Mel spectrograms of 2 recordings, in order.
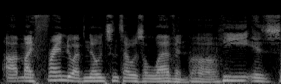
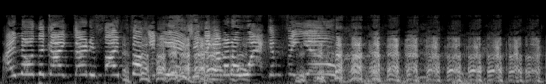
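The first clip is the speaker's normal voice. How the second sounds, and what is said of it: Joe Pesci impression. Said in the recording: “That's the best Pesci impression I've ever had. ... That was really good. That was good Pesci.”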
